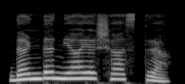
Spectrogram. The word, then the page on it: ದಂಡನ್ಯಾಯಶಾಸ್ತ್ರ: kannada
